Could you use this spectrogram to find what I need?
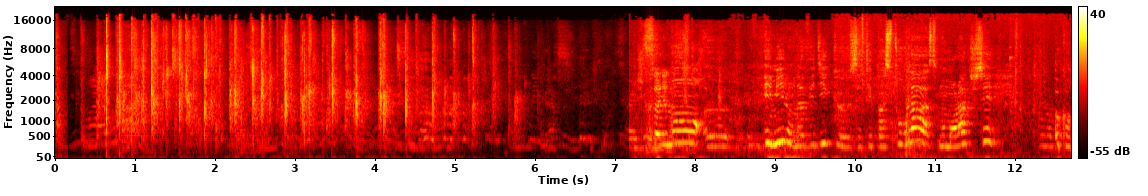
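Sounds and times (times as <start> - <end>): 
audience applause: 0.0 - 6.2
laughter: 2.2 - 7.3
speech: 7.2 - 12.6.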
